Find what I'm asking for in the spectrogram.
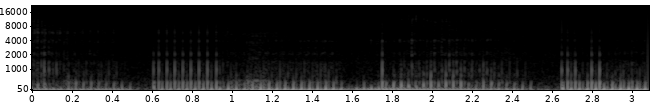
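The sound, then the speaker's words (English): A cat purrs loudly while sitting in a lap, a steady rumbling purr broken only by brief pauses for breath. “The cat's sitting in my lap. I don't know if you can hear this or not, but I can hear the bell, but he is purring so loud.”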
